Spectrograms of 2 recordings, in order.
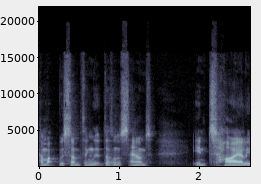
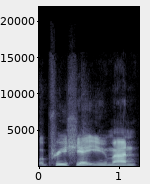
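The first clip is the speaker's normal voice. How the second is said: ordinary delivery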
